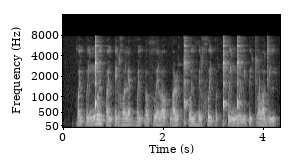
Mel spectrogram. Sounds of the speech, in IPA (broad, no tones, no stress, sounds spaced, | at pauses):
k ɔ lʲ ɠ o lʲ ŋ͡ǃ o lʲ ʔ ɒ lʲ ʔ ɛ lʲ ʁʷ ɛ l ɛ bʱ ɔ lʲ ɠ ɒ xʷ ɛ l ɔ k w ɒ ɭ ʊ ǃʰ o lʲ ɦ ʊ lʲ χʷ ɨ lʲ p o ǃʰ ʊ lʲ ŋ͡ǃ o lʲ ʊ p ɨ lʲ tʷ ɛ lˠ ʊ d ɨ lʲ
